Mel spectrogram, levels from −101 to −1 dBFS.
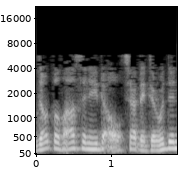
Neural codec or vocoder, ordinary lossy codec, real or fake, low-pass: codec, 16 kHz, 0.5 kbps, FunCodec, trained on LibriTTS, 25 frames a second; MP3, 24 kbps; fake; 7.2 kHz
